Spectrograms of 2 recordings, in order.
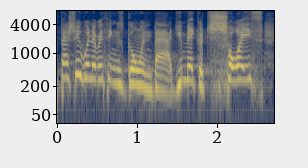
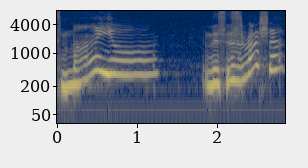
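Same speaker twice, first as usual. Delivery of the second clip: high, softer playful quote, laughing; chirpy put-up-with-it phrase, with a laugh; wry catchphrase; 10 semitones higher, 4 dB quieter than usual. Retold or imitated. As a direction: sing it out as a cheerful shrug. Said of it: "a little phrase that we used".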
